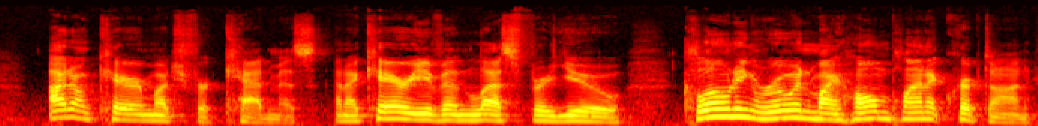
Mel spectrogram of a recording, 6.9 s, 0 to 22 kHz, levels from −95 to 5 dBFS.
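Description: A speech recording with nothing technically wrong to point to: the signal holds steady throughout, with no breaks, level jumps or other disturbances anywhere in it.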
